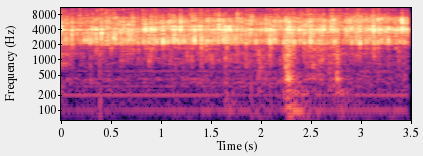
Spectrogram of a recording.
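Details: Washing machine that had no water flow, after its water inlet valve was replaced: a steady rushing hiss of water pouring in, strong and uninterrupted. Water now flows normally.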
